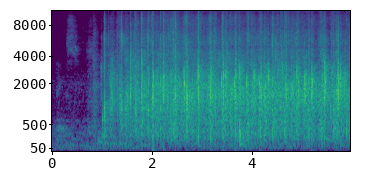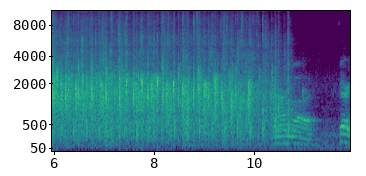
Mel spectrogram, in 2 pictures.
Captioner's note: applause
